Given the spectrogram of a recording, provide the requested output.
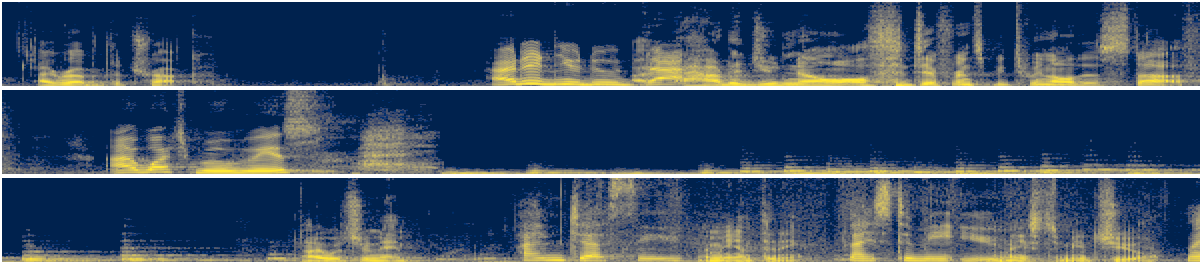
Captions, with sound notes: - I robbed the truck. - How did you do that? - How did you know all the difference between all this stuff? - I watch movies. (man sighs) - Hi what's your name? - I'm Jessie. - I'm Anthony. - Nice to meet you. - Nice to meet you.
